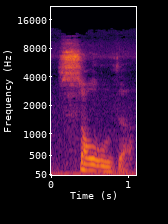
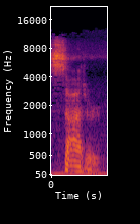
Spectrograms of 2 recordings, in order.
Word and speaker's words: solder: He does actually pronounce it the correct English way. Solder. Solder. Not sadder.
